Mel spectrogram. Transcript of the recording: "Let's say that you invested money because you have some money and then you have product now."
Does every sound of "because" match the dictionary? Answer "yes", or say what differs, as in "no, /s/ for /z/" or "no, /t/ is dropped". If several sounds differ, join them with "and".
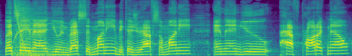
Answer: yes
